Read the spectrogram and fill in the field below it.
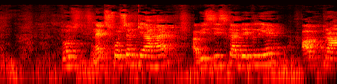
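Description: A middle-aged man speaks loudly and with animation close by.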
